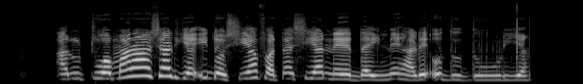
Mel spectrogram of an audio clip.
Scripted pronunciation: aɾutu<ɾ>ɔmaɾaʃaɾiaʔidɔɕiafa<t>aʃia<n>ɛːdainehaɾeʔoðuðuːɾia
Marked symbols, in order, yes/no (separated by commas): no, yes, yes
